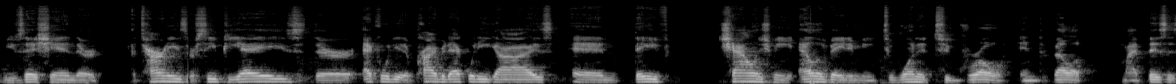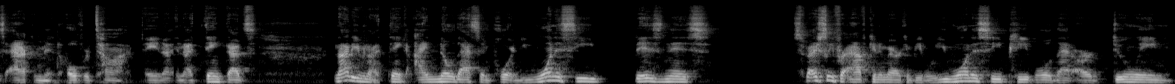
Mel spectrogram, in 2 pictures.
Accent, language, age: American, English, 30-49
